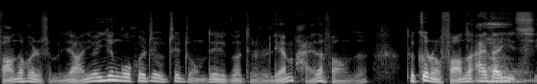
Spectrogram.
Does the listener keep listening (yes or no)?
yes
